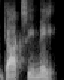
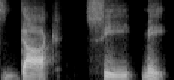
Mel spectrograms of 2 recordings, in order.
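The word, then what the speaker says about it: doxy.me: for a corporate platform doc see me I don't if you're familiar with that one a do X Y dot M E and if you think about it phonetically it's doc see me which I think it's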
